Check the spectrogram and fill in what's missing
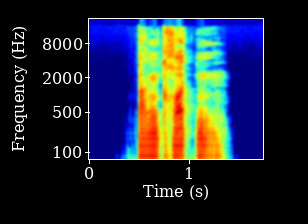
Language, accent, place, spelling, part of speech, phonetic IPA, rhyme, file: German, Germany, Berlin, Bankrotten, noun, [baŋˈkʁɔtn̩], -ɔtn̩, De-Bankrotten.ogg
- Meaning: dative plural of Bankrott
